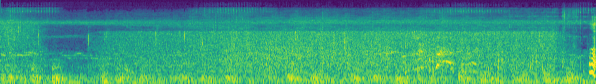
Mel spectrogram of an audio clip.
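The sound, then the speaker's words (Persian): Sudden rain that has just started patters down in a dense, continuous hiss across the whole stretch, even in level, with a brief louder knock near the end. “یهویی بارون گرفت.”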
